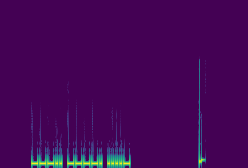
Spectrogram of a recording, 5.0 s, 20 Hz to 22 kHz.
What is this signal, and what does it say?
Morse code, heard as a keyed tone, about 30 wpm, 700 Hz. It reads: 894
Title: Numbers - 3-Digit 30wpm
